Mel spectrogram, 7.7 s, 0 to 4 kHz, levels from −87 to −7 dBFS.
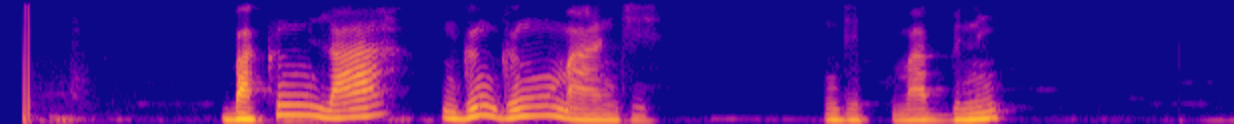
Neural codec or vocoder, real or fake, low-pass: codec, 16 kHz, 6 kbps, DAC; fake; 3.6 kHz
